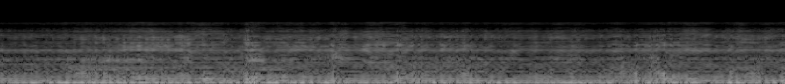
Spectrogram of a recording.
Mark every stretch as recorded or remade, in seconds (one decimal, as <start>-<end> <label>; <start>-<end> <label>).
0.0-7.9 remade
